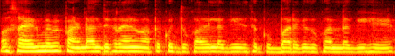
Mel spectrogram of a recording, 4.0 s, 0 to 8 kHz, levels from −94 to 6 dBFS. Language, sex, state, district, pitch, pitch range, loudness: Hindi, female, Bihar, Purnia, 165 Hz, 160-170 Hz, -17 LUFS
